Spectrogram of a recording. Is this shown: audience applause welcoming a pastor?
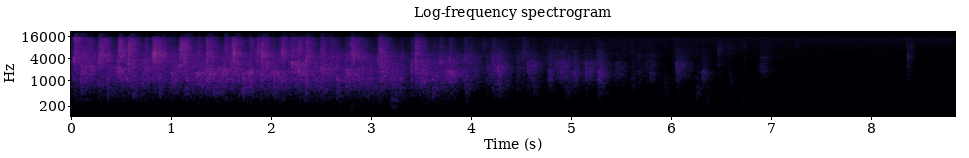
yes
